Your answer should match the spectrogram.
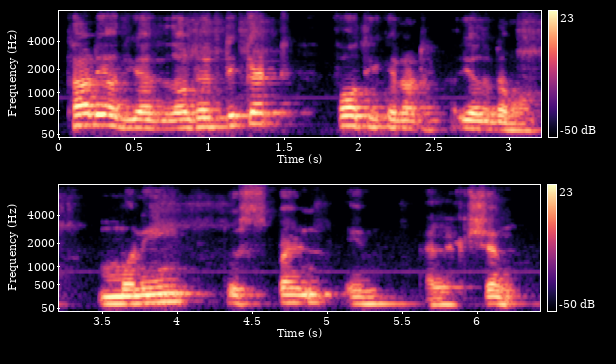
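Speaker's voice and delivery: ordinary talk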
